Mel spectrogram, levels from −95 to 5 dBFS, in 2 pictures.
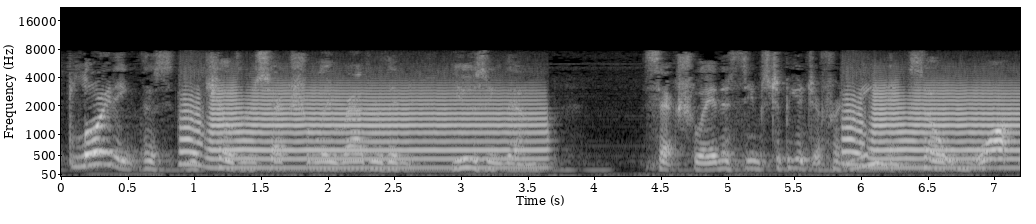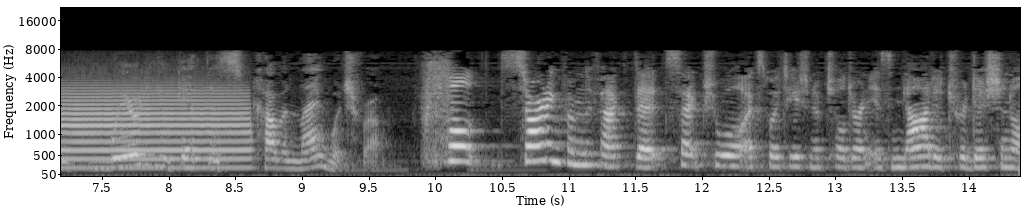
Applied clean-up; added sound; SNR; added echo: none; Trumpet; -2 dB; reverberation time 0.2 s.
